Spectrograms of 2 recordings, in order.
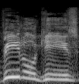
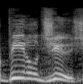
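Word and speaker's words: Betelgeuse: about this star it's called beetle geese or beetlejuice you can pick your pronunciation i'm obviously going with beetlejuice and beetlejuice is incredible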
